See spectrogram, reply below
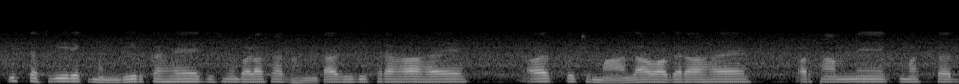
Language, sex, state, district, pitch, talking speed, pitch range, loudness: Hindi, male, Maharashtra, Dhule, 125 Hz, 150 wpm, 120-130 Hz, -31 LUFS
